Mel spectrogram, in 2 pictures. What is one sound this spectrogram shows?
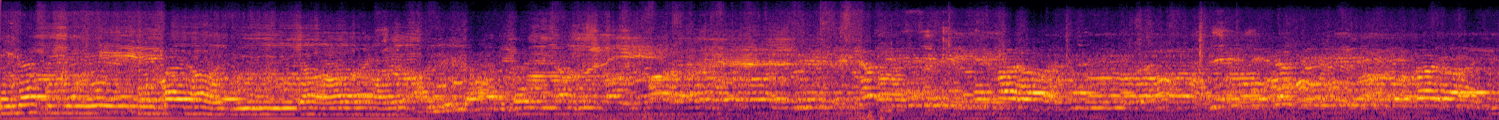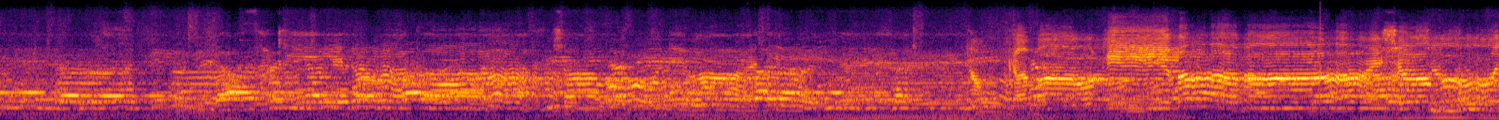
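A crowd of men chants together loudly outdoors.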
